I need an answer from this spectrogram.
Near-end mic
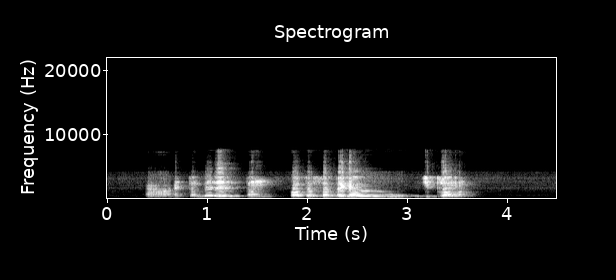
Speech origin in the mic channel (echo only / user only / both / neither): echo only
